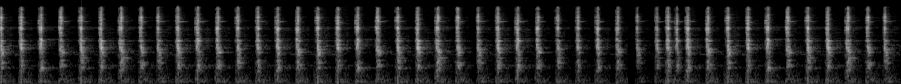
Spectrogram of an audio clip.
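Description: Clock-ticking sound effect timing a quiz countdown: rapid, even ticks at about five a second, with a brief break and a quick cluster of ticks a little past six seconds in.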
